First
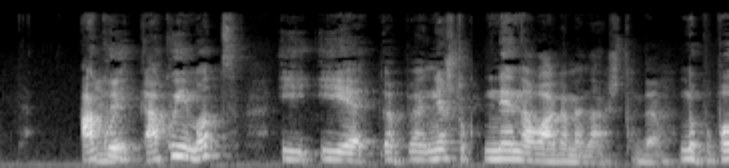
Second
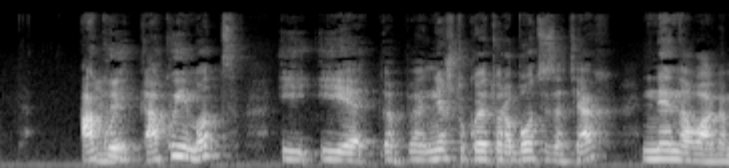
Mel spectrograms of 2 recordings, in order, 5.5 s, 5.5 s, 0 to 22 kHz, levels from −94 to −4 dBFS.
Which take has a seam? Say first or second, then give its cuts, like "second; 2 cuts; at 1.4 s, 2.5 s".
first; 1 cut; at 3.5 s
